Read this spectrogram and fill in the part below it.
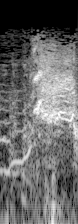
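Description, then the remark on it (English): A woman imitates a rabid dog as a prank on the Tyra Banks show, pretending to have rabies: a thin whining tone swells into one loud, harsh, rasping snarl that holds for about a second, with no other voices. “She's crawling around on her hands and knees. Barking and foaming at the mouth.”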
